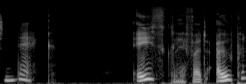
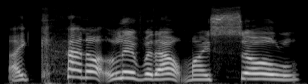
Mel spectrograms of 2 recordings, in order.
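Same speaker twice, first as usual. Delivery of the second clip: higher, louder, slow howl of grief; peak of despair; 7 semitones higher, 7 dB louder than usual. A narrator's reading. Heathcliff's grief peaks for Catherine, high, loud and slow. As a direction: stretch CANNOT into a slow desperate wail. Second, stronger repetition.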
